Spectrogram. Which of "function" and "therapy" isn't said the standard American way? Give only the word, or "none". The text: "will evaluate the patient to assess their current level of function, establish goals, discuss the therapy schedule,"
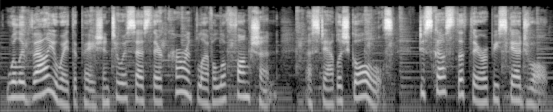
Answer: none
